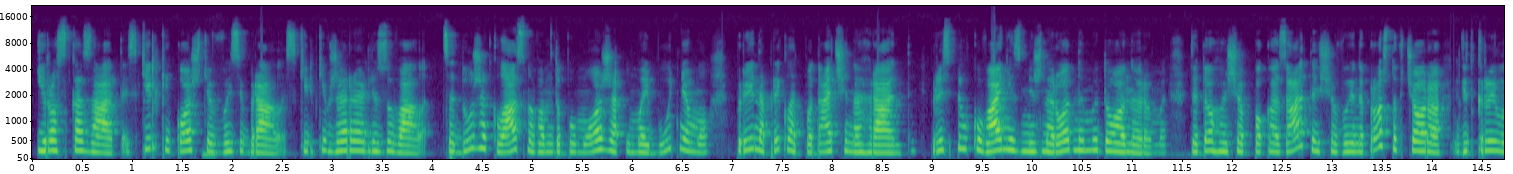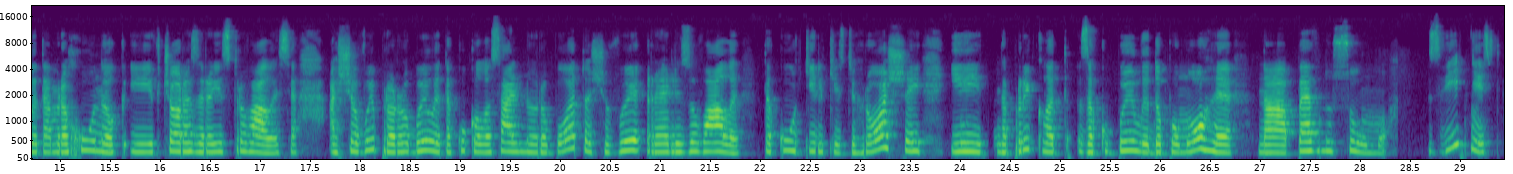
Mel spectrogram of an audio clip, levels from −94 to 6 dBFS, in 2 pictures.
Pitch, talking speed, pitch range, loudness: 225 Hz, 125 wpm, 205-245 Hz, -19 LUFS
